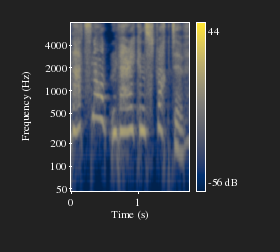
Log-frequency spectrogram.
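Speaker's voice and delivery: very high, a little out of breath. A woman answers from near the man's knee, a little breathless. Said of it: "a little breathlessly".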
